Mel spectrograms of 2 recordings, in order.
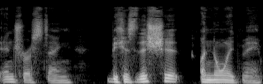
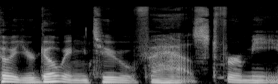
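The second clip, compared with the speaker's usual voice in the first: very slow, put-on, fake sophisticated posh drawl. Retelling what the high phone seller said: imitating a fake sophisticated man voice. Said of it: "putting on this fake fucking sophisticated man voice".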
